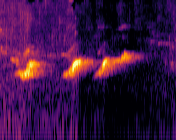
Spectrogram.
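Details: Common hill myna calling its friend by name: three clear whistled, rising notes in quick succession, the last one longer and sliding upward, with a quiet background.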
